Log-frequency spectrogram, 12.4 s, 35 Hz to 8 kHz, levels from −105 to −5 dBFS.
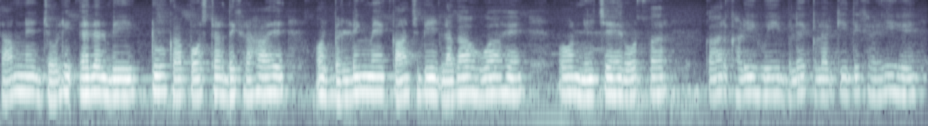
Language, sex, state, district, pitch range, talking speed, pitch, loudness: Hindi, male, Chhattisgarh, Raigarh, 135-150 Hz, 145 wpm, 145 Hz, -17 LUFS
